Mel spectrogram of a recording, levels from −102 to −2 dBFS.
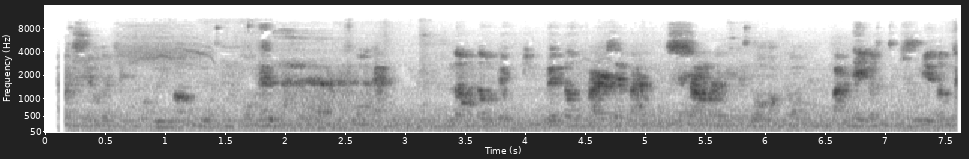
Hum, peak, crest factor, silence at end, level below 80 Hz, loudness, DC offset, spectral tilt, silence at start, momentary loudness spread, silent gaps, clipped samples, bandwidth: none; -18 dBFS; 20 dB; 0 s; -80 dBFS; -35 LUFS; under 0.1%; -2 dB/octave; 0.15 s; 20 LU; none; under 0.1%; 11 kHz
